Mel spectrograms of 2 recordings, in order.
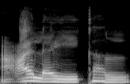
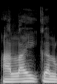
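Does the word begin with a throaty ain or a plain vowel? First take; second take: throaty ain; plain vowel. First: The word begins with a throaty ain sound. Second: The word begins with a plain vowel. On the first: The speaker calls it right. "এখানে আছে আইন" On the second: The speaker calls it wrong. "আলাইকাল বললে এখানে আলিফের উচ্চারণ হয়ে গেল"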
